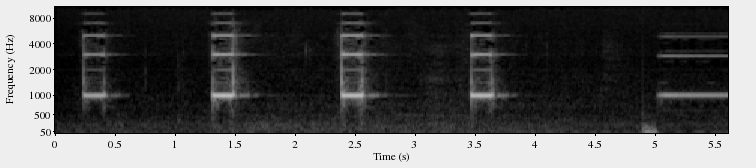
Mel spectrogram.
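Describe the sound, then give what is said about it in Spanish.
A medical feeding pump alarm, from the device regulating a patient's feeding system, beeps four times in a steady, evenly spaced pattern, each tone bright and electronic, followed by a longer sustained tone; it has been sounding unanswered for half an hour; no one speaks. “Desde hace media hora, la alarma del aparato que regula mi sistema de alimentación ha empezado a sonar en el vacío.”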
